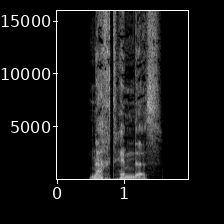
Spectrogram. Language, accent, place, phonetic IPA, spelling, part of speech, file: German, Germany, Berlin, [ˈnaxtˌhɛmdəs], Nachthemdes, noun, De-Nachthemdes.ogg
- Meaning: genitive of Nachthemd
